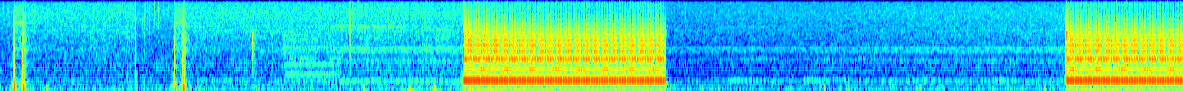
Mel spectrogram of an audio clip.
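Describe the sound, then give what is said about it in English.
Two long, loud telephone ring bursts from the Ladysmith exchange, each a steady buzzing tone, separated by a pause of about four seconds and preceded by a few sharp clicks on the line. “But all we have to do is call back to Ladysmith from here, and there it is. Here's a Ladysmith ring.”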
